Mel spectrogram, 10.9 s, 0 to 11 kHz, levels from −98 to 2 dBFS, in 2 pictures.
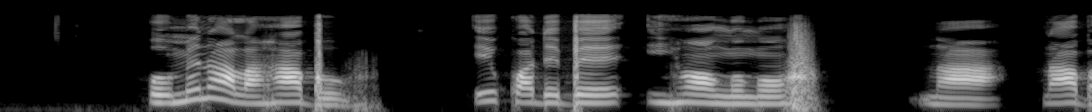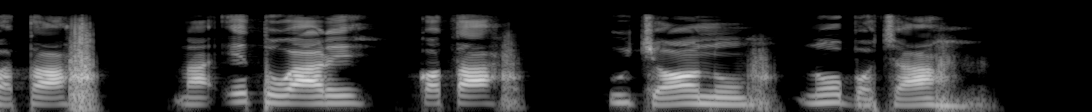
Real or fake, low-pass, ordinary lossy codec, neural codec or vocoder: real; 7.2 kHz; none; none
